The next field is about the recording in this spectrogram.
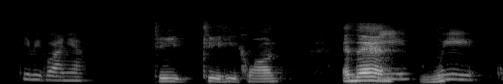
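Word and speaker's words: Ke Huy Quan: Okay, but then you follow that up with Encino Man, also with your boy Data Kihi Kwan. I think is that how Mm-hmm. you say his name? Kiwi Kwan, yeah.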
